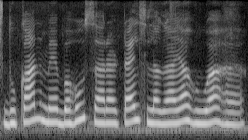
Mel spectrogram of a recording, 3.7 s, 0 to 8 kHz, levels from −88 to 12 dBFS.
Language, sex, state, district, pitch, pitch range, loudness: Hindi, female, Jharkhand, Palamu, 255 Hz, 245-275 Hz, -12 LUFS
